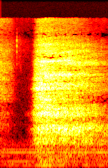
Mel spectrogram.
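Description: A person breathes out from deep in the chest in one long, steady, breathy exhale that starts abruptly and tapers slightly at the end, with no talking.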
